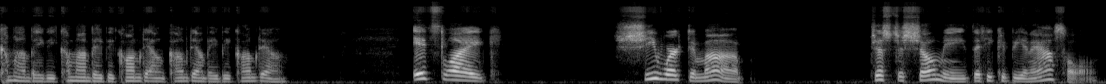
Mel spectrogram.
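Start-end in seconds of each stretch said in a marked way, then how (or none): 0.0-2.9 mock sugary, soft, sweet, soothing coaxing. Retelling a wife calming down her angry husband, with mock-sweet coaxing. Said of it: "being all sweet".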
